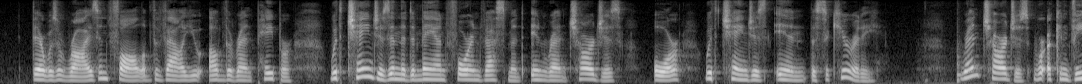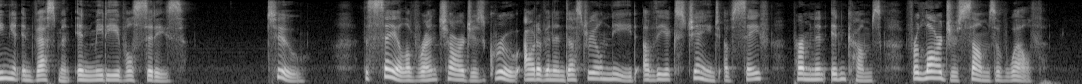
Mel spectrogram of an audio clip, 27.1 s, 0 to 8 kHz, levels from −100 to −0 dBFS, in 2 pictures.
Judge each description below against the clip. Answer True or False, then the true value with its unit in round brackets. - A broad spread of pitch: False (4.2 semitones)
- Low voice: False (165 Hz)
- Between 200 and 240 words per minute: False (140 wpm)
